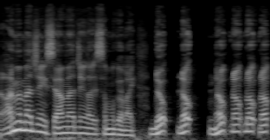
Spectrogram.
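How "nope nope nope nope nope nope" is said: mock emphatic, insistent, repetitive delivery, pitched up. Imagining how someone would really object, speaker demonstrates: repetitive nope objection. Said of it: "that re- repetitive no".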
